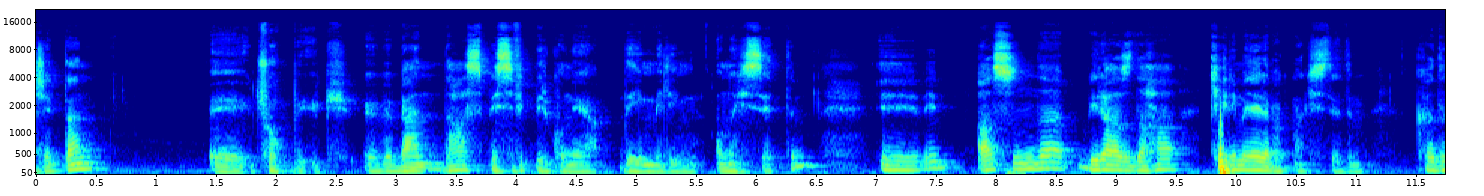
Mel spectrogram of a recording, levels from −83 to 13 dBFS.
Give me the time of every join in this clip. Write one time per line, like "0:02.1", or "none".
0:05.6
0:07.7
0:09.7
